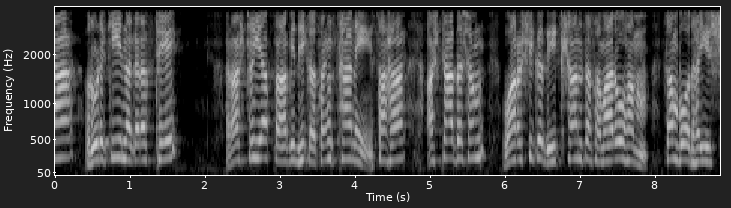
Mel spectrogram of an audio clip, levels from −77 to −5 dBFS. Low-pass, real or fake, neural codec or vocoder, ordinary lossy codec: 3.6 kHz; fake; codec, 16 kHz, 4 kbps, FunCodec, trained on Chinese and English, 50 frames a second; none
